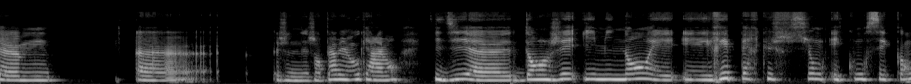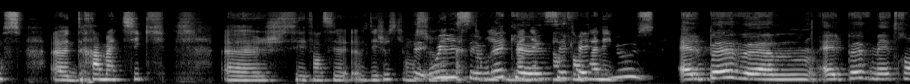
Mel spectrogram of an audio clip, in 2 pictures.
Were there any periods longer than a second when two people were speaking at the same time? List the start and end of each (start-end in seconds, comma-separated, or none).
13.2-15.3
